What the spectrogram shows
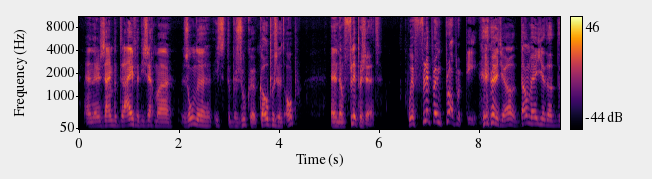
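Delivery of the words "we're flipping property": a little put-on New York accent, pitched up. Quoting what companies in the housing market say, in a new york accent. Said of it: "zo'n New York accentje".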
